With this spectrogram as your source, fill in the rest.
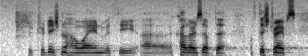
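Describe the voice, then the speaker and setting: In a German accent, a man speaks at a fairly quick pace with a fairly high pitch and a monotone, flat intonation. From Germany. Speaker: researcher. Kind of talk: lecture. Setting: public talk with projector. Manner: halting, many fillers.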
